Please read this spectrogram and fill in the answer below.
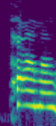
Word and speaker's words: Parmer: And remember, Parmer rhymes with farmer, but starts with a P like Paul.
